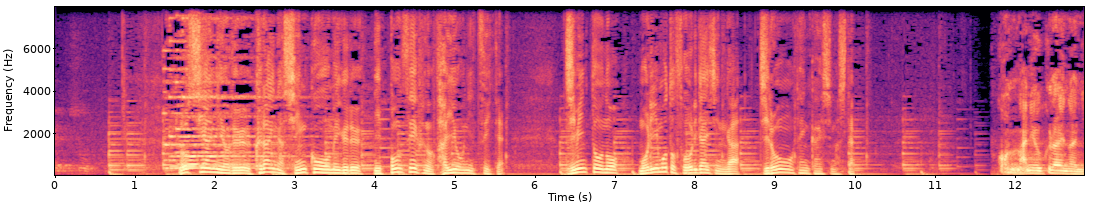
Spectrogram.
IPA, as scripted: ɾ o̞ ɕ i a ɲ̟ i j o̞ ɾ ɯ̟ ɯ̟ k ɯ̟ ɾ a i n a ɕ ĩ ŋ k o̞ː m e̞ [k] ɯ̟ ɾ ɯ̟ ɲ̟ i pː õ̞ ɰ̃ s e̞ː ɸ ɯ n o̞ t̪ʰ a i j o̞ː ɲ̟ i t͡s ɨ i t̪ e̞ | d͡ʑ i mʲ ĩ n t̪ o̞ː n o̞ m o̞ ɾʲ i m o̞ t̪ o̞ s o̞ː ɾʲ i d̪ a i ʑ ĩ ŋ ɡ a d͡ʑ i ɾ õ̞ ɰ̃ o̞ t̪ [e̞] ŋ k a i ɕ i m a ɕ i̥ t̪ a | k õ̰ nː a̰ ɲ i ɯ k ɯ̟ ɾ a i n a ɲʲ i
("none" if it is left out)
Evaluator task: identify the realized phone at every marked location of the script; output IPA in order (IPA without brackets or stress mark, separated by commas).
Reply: ɡ, ẽ̞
